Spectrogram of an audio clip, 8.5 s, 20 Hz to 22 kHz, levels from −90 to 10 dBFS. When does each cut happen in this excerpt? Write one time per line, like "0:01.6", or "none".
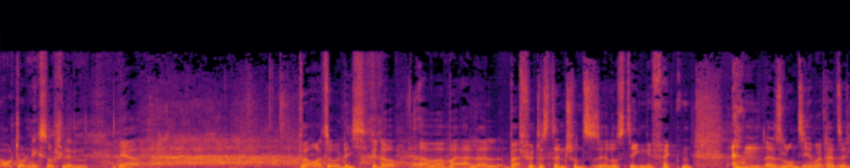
0:05.2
